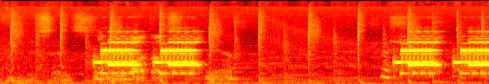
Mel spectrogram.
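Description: A ringing telephone with a bell tone sounds in two pairs of bursts, loud and close, with quieter background between them.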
